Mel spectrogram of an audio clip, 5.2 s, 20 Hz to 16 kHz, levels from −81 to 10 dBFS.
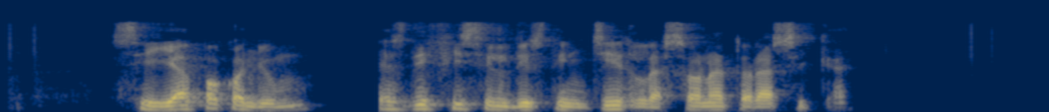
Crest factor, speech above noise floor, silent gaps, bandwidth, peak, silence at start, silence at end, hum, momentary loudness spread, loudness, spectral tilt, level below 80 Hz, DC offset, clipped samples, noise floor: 18 dB; 50 dB; none; 7.8 kHz; -2 dBFS; 0.6 s; 1 s; none; 14 LU; -19 LUFS; -6.5 dB/octave; -60 dBFS; under 0.1%; under 0.1%; -68 dBFS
